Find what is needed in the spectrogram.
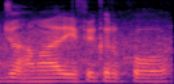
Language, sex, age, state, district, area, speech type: Urdu, male, 18-30, Delhi, South Delhi, urban, spontaneous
